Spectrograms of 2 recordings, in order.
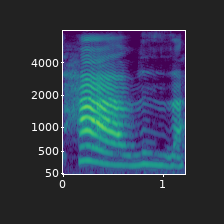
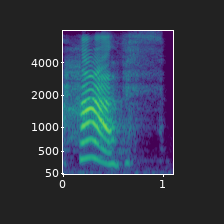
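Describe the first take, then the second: First: The word ends with a buzzing z sound. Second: The word ends with a hissing s sound. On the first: The speaker calls it right. "That's a Z" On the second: The speaker calls it wrong. "It's not"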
